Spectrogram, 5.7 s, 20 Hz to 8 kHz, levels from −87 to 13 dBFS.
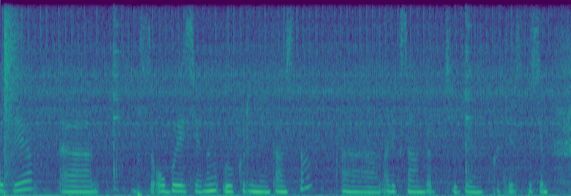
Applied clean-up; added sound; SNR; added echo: none; Camera + Gunshot, gunfire; 6 dB; none.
